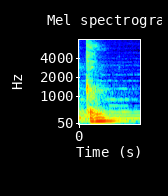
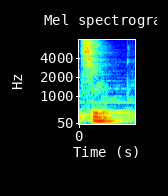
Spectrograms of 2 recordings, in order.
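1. 这个音节读 geng。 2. 这个音节读 jing。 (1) "但现在要读更" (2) "大部分人可能会读经"

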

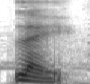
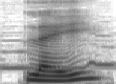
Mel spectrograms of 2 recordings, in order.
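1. 先降到低音，再升上去。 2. 从中音升到高音。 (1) "读3声累时" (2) "读2声累的时候"

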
